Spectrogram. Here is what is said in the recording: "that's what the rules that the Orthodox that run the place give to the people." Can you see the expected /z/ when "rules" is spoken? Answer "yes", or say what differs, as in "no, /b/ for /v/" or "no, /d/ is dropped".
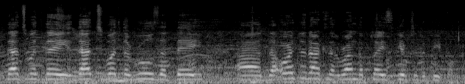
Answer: yes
